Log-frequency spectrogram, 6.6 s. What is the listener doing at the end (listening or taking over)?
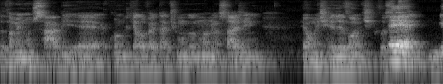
taking over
